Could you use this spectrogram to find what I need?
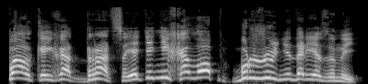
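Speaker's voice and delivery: very high, loud, offended yelling; thin, aggrieved shout. A narrator's reading. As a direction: shriek your grievance in a thin voice. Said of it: "закричал тонким, обиженным голосом". (тонкий обиженный крик)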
